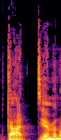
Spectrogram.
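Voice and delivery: exasperated self-directed curse; exasperated outburst. Real, not acted. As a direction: snap in frustration at your own flub. Flubs his words, curses himself.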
